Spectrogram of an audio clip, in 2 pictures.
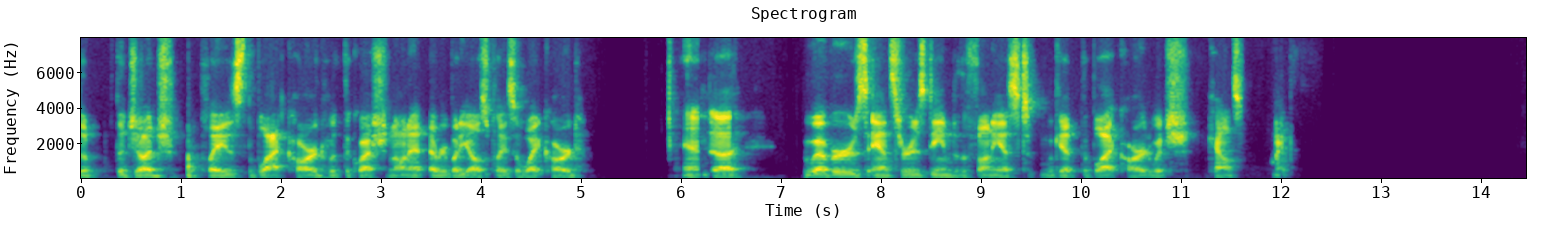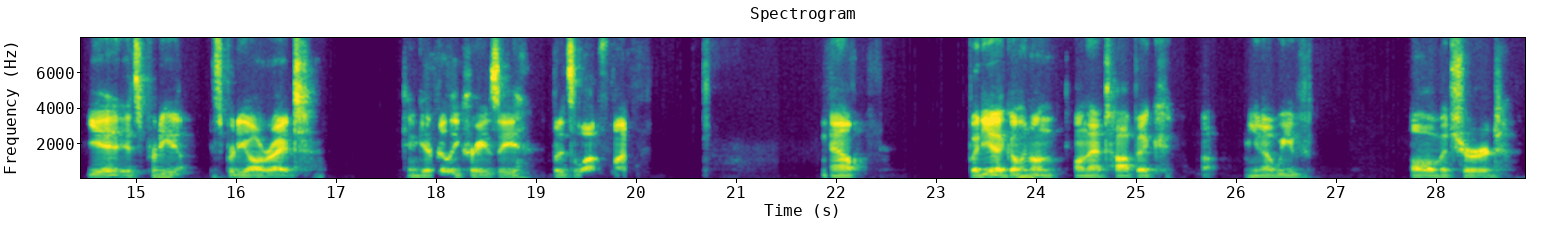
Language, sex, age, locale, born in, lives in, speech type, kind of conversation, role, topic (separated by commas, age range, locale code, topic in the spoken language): English, male, 30-34, en-US, United States, United States, conversation, unstructured, none, How do the people in your life shape your sense of family?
